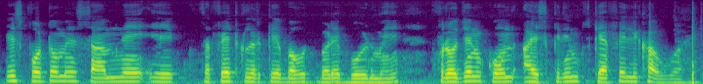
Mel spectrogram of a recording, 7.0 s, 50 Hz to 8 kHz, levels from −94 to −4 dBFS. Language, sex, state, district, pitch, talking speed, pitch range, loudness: Hindi, male, Uttar Pradesh, Lucknow, 145 Hz, 160 wpm, 135-155 Hz, -16 LUFS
